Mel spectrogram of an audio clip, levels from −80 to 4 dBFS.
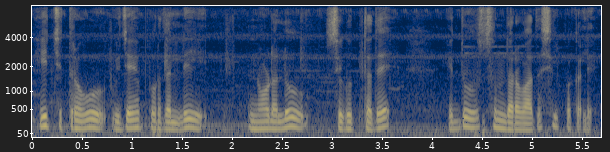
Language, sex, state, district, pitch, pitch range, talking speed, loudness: Kannada, male, Karnataka, Bijapur, 130 Hz, 120-145 Hz, 95 wpm, -25 LUFS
